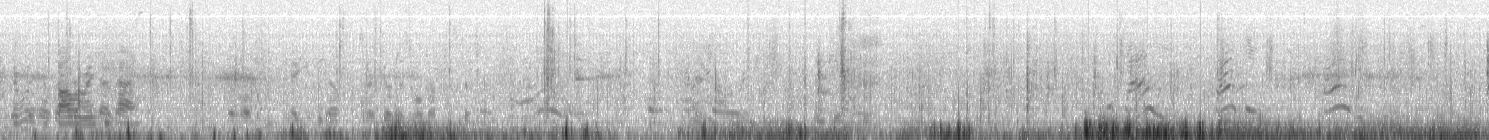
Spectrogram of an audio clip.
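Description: Footsteps scuff on pavement as a group walks slowly.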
